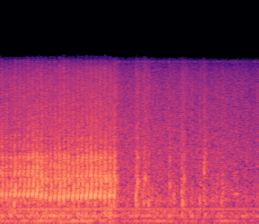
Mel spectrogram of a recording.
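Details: A guinea pig in its favourite bed, in a good mood, makes a fast, bubbling run of pulsed low chirps, a contented chatter, then soft clicks.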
